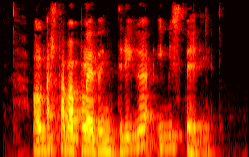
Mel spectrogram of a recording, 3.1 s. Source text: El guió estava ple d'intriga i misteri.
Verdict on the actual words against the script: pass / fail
fail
